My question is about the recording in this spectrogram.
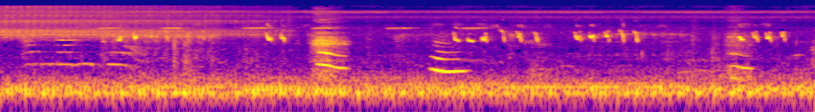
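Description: Bird chirps and several short falling calls scattered through, over a steady high insect drone.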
